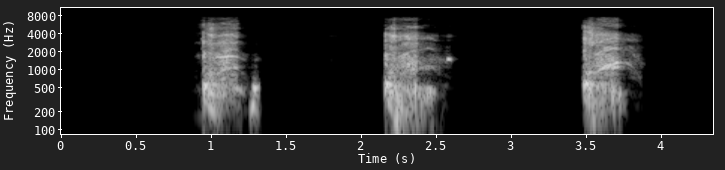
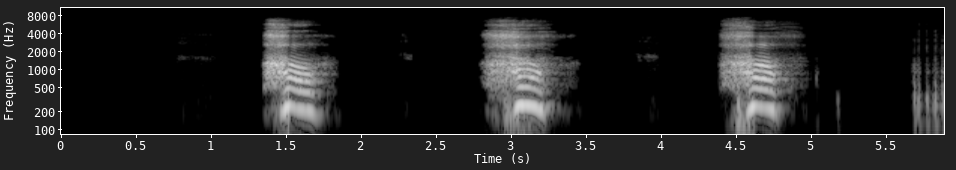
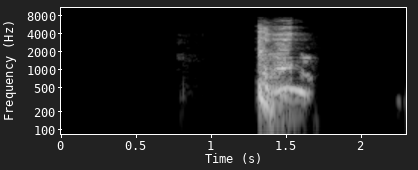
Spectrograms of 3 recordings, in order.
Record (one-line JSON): {"three_cough_length": "4.4 s", "three_cough_amplitude": 31901, "three_cough_signal_mean_std_ratio": 0.37, "exhalation_length": "5.9 s", "exhalation_amplitude": 28087, "exhalation_signal_mean_std_ratio": 0.35, "cough_length": "2.3 s", "cough_amplitude": 29879, "cough_signal_mean_std_ratio": 0.31, "survey_phase": "beta (2021-08-13 to 2022-03-07)", "age": "45-64", "gender": "Female", "wearing_mask": "No", "symptom_none": true, "smoker_status": "Current smoker (11 or more cigarettes per day)", "respiratory_condition_asthma": false, "respiratory_condition_other": false, "recruitment_source": "REACT", "submission_delay": "1 day", "covid_test_result": "Negative", "covid_test_method": "RT-qPCR", "influenza_a_test_result": "Negative", "influenza_b_test_result": "Negative"}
